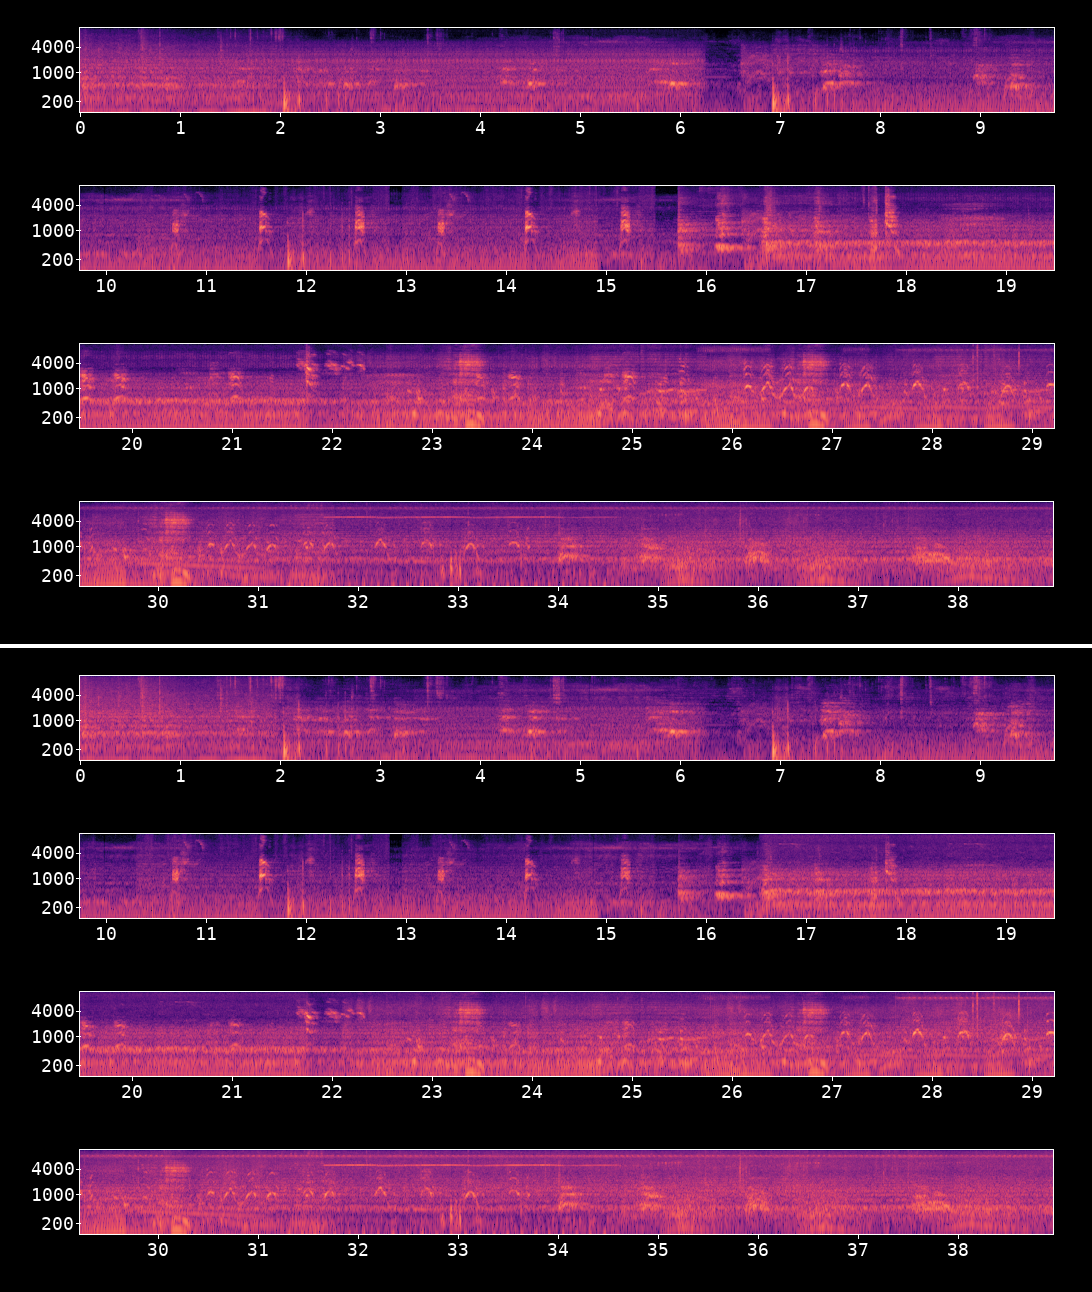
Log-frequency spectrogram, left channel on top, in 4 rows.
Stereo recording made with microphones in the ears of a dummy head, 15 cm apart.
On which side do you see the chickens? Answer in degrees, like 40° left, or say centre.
centre.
